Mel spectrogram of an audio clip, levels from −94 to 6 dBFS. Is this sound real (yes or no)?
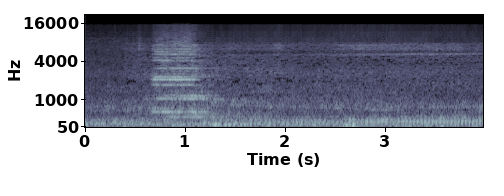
yes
